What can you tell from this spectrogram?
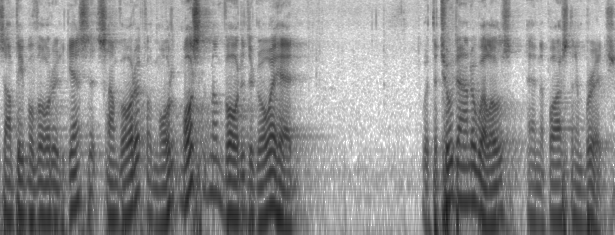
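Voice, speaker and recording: A man's dark, mellow voice, fairly low in pitch, with lively intonation at a moderate pace amid audible room echo. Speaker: public commenter. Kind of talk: public comment at city council meeting. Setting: public meeting hall. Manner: halting.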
